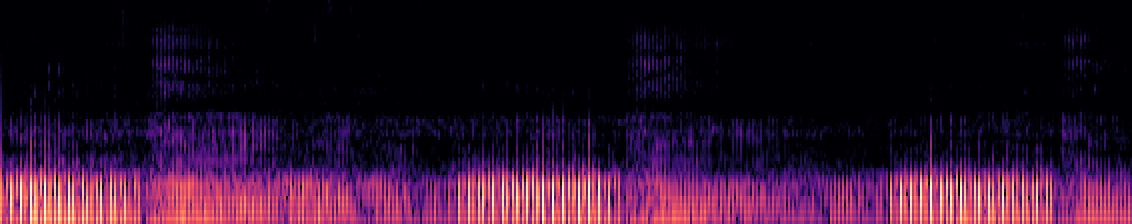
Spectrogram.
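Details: Deep rhythmic purring from a cheetah during cuddling, loud rumbling bursts alternating with quieter stretches roughly every two seconds, a fast buzzing vibration throughout.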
